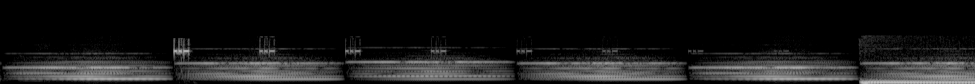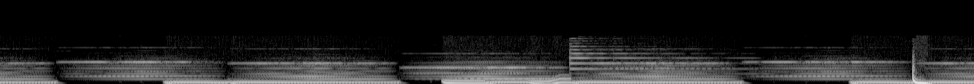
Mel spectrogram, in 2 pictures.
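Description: A hip-hop track plays loud and close: a bright, choppy synth melody opens alone, then a heavy booming bass beat drops in around the midpoint and drives the rest of the music.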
